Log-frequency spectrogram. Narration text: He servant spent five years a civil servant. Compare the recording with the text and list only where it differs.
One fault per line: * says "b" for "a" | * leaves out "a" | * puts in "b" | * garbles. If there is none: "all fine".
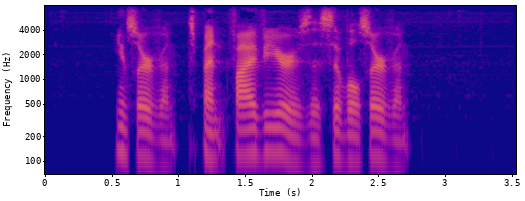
all fine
